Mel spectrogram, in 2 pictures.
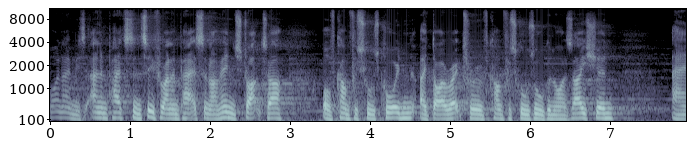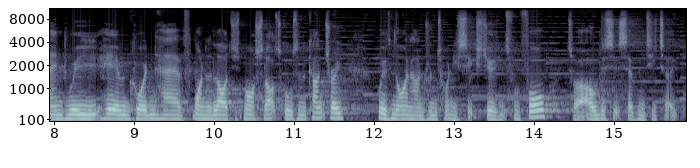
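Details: Adult man; typical speech.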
